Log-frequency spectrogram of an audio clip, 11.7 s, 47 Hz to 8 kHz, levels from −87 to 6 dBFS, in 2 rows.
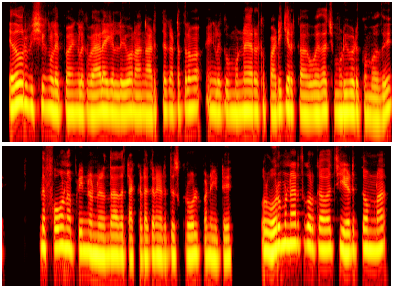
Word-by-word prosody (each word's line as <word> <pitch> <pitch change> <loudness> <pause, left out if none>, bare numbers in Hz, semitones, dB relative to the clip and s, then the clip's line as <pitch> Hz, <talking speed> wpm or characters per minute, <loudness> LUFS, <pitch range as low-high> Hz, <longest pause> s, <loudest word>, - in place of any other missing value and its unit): ஏதோ 185 - +6
ஒரு 190 - 0
விஷயங்கள் 160 -2 -1
இப்ப 145 +1 -7
எங்களுக்கு 140 0 -2
வேலைகள்லயோ, 140 -1 +2
நாங்க 135 0 -1
அடுத்த 140 +3 -7
கட்டத்துல 145 +2 -3 0.3
எங்களுக்கு 145 -1 -2
முன்னேர்றதுக்கு 145 +1 0
படிக்கறதுக்காகவோ, 140 -2 -1
ஏதாச்சு 145 +1 -2
முடிவு 140 +1 +2
எடுக்கும்போது, 130 -2 -2 0.6
இந்த 190 -1 +1
ஃபோன் 195 0 +2
அப்டின்னு 170 -2 0
ஒண்ணு 150 -1 +3
இருந்தா 145 +1 +1
அத 145 - +1
டக்கு 135 0 -4
டக்குன்னு 145 +1 0
எடுத்து 140 +1 -3
ஸ்க்ரோல் 145 +1 0
பண்ணிட்டு, 135 -1 -1 0.5
ஒரு 170 - +4
1 190 - +7
மணி 220 0 +3
நேரத்துக்கு 220 -2 +1
ஒருக்காவச்சும் 185 -1 +1
எடுத்தோம்னா, 175 +2 0
145 Hz, 165 wpm, -23 LUFS, 140-170 Hz, 0.6 s, 1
